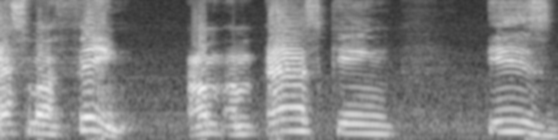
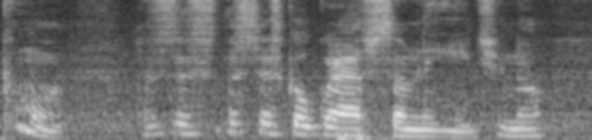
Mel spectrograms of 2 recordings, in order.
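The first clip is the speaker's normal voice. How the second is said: put-on smooth, sweet-talking romancing voice; 4 semitones lower, 11 dB quieter than usual. Retelling asking his wife out to eat: smooth romantic voice. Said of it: "I had to put my smooth voice on".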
